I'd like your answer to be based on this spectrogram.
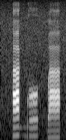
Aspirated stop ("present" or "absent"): absent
